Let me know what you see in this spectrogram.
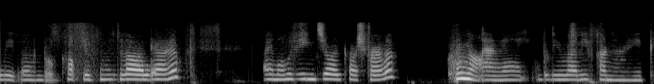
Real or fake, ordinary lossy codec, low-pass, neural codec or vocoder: fake; none; 7.2 kHz; codec, 16 kHz, 0.5 kbps, X-Codec, HuBERT features, trained on general audio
